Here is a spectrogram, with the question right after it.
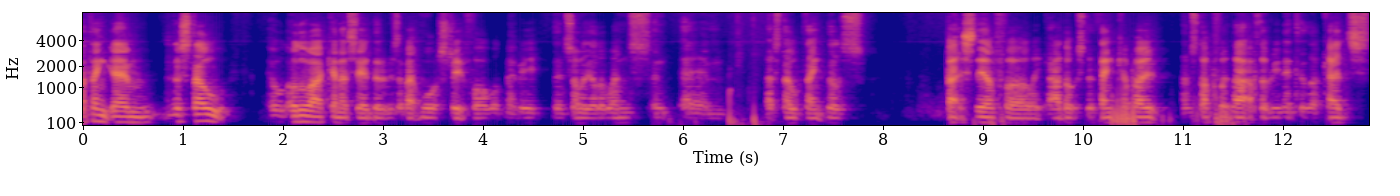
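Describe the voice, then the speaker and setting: A man speaks with a Glaswegian accent at a fairly quick pace, his fairly low voice flat and monotone over light background noise. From Scotland, Glasgow. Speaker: podcast co-host. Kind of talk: casual chat. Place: studio. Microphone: studio mic.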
